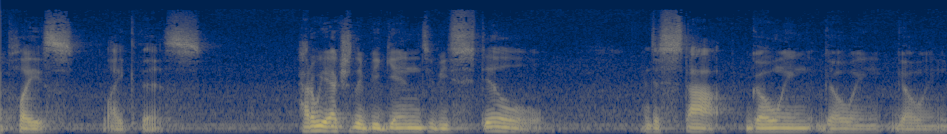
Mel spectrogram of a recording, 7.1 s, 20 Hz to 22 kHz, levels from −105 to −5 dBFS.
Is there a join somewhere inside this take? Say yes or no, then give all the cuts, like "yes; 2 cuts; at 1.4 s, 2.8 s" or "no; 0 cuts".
no; 0 cuts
